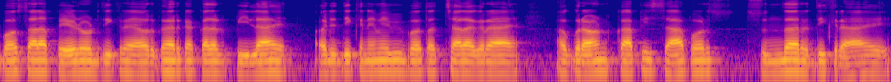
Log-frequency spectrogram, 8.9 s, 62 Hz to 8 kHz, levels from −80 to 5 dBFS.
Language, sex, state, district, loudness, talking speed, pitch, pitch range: Hindi, male, Bihar, Katihar, -16 LUFS, 210 wpm, 110 Hz, 105-115 Hz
